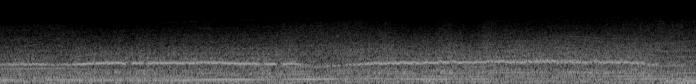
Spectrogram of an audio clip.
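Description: In the rFactor racing game, a Honda NSX's engine drones loud and steady with a six-speed gearbox, its pitch sliding up and down as the car accelerates and shifts, with no one speaking.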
